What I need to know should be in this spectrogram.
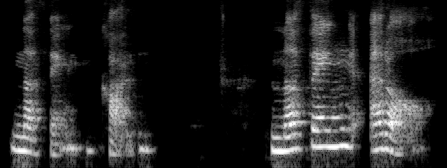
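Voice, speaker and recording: A woman playing a flirtatious, guarded housewife in a slasher drama, with a slow, teasing manner. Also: on the high side. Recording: roomy, echoey video call.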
